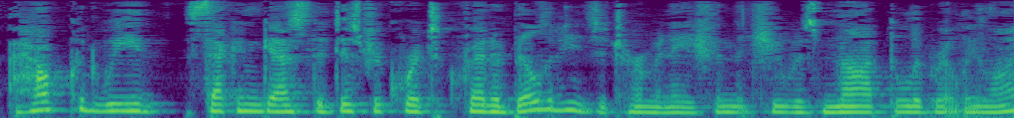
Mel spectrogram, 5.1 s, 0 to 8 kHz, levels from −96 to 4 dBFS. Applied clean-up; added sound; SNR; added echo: neural mask model Resemble Enhance denoiser.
